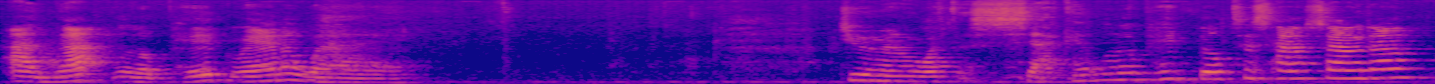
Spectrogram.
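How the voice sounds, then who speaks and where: A woman librarian hosting a children's storytime and science lesson in a library, speaking slowly and clearly and asking the kids questions. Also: fairly high pitch, darkish tone. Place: library room, indoors. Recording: echoey room, mic at a distance.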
